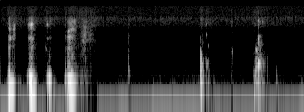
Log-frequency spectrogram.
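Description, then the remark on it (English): Someone drinks water: four quick gulping swallows in a row, then a pause and a couple of softer gulps and mouth sounds, with no talking. “I'll drink water. Thank you.”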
